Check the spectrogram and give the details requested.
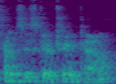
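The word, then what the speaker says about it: Francisco Trincão: Yeah, it's Francisco Trincao.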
